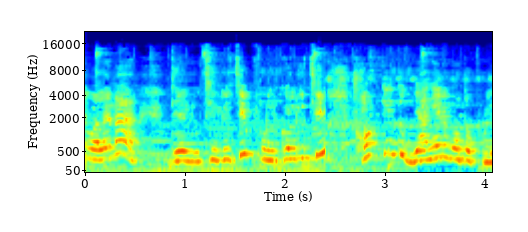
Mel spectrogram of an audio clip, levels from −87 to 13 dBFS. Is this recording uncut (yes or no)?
no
